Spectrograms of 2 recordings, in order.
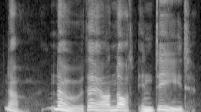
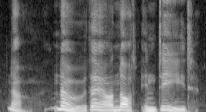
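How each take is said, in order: First: It is said in the young lady's voice. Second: The same.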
